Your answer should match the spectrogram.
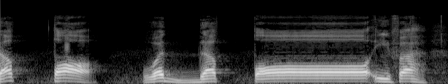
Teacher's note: التاء والطاء حرفان متجانسان يعني من مخرج واحد، فأدغمت التاء في الطاء، ويكون الإدغام بتحويل التاء إلى طاء ثم إدغام الطاء في الطاء، فيصير النطق بطاء مشددة لا يبقى للتاء أثر، هكذا ود الطاء ود الطائفة.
